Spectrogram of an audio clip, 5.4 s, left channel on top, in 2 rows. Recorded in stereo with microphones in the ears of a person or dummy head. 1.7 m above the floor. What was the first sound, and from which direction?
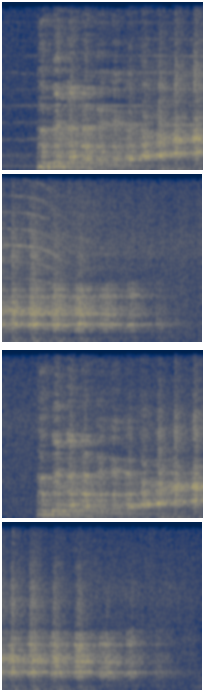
Laughter, 20° right (ahead or behind).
